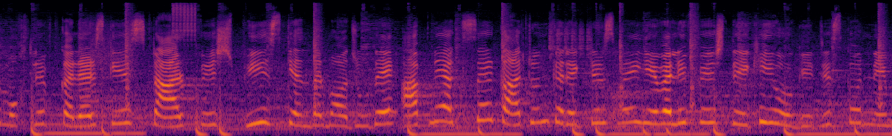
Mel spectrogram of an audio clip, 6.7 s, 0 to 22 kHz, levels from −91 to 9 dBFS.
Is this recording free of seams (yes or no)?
no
